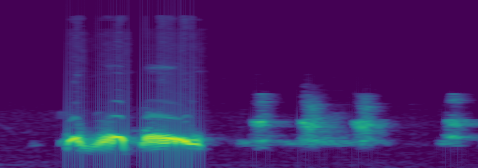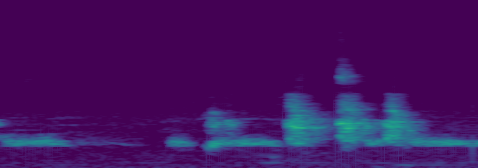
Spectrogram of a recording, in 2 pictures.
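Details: Spotted dove thúc gù cooing in a local field-style voice, used to draw wild doves into calling back: two strong low coo notes, followed by softer broken, gurgling coos trailing off.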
